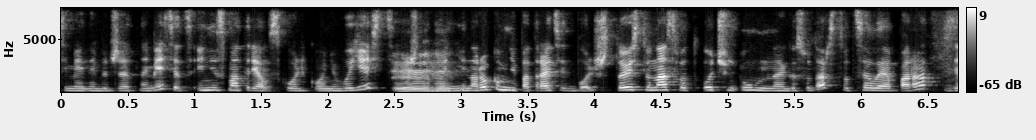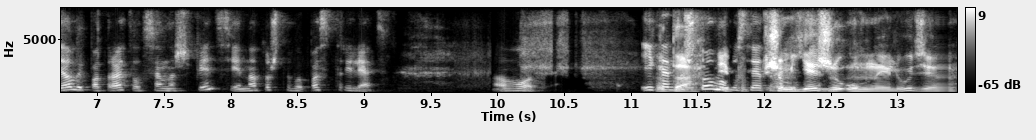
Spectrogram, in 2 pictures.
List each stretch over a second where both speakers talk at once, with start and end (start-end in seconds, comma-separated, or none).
11.2-12.6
